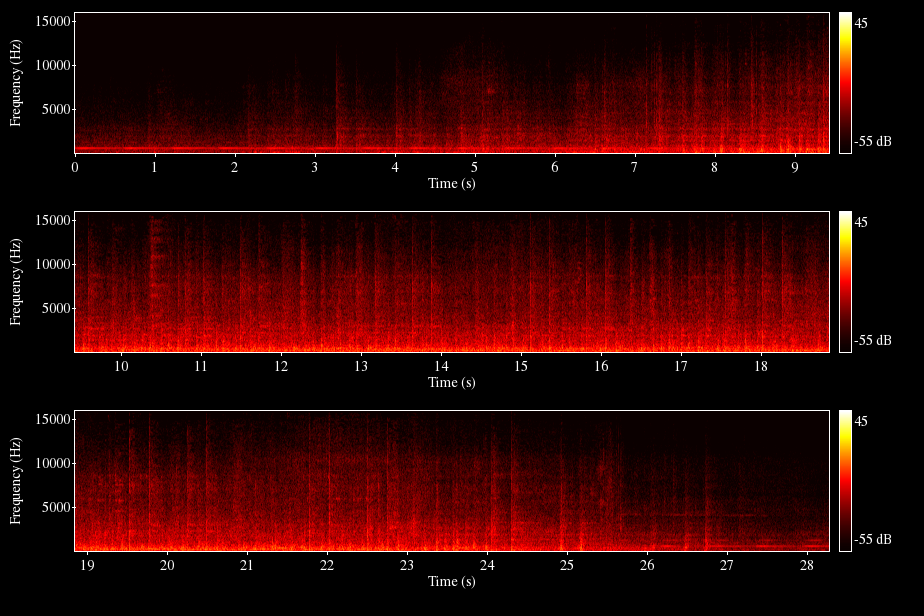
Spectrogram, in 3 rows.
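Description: Seibu 10000 series Red Arrow limited express electric train passing close by, its wheels clicking over the rail joints. It builds to a loud, steady run about a third of the way in and fades near the end. A steady high tone is heard before the train arrives and again as it fades.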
